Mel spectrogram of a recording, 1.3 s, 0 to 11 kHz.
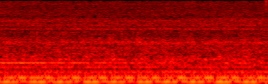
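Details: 2007 Cadillac Escalade with no-start no-crank fault, fires right up after removing a green clip (BCM suspected): smooth low V8 rumble with even quick firing pulse, no ticks or stumbles; healthy steady idle.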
